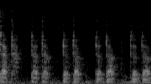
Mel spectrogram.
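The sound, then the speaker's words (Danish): A voice imitates a misfiring jeep engine with slightly wrong ignition timing, rapidly repeating a clipped, percussive syllable about eight times in a steady, chugging rhythm, fairly loud. “Ja, ah, den står lidt forkert i tændingen, tror jeg.”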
